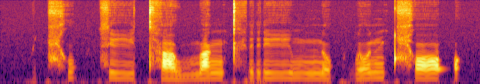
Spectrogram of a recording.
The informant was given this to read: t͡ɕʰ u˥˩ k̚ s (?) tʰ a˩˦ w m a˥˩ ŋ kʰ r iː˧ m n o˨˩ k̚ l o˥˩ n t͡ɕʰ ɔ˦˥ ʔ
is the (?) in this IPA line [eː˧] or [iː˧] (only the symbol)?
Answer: iː˧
